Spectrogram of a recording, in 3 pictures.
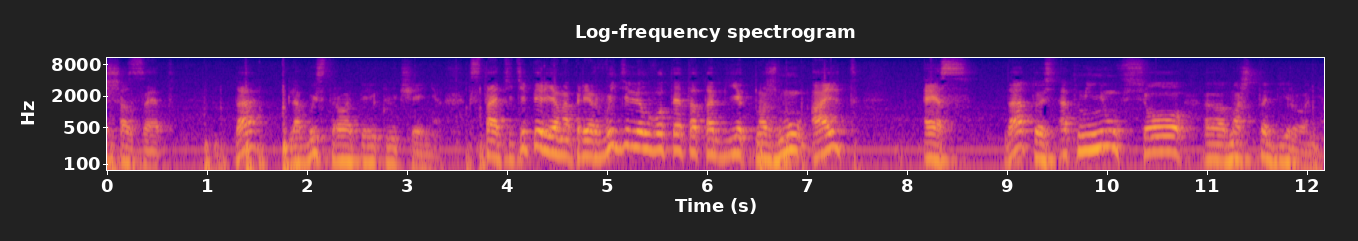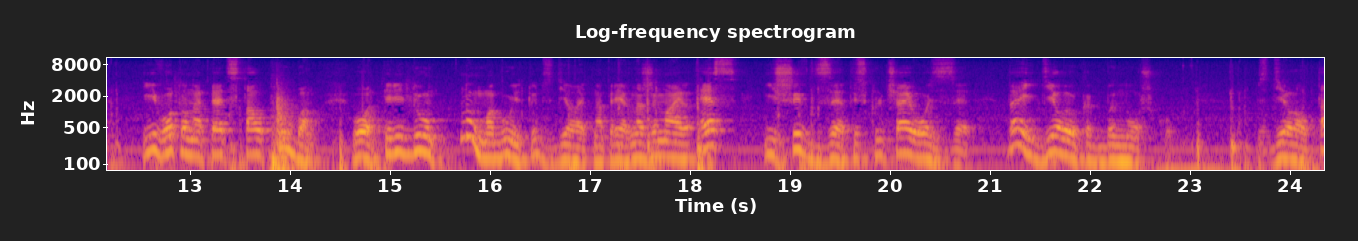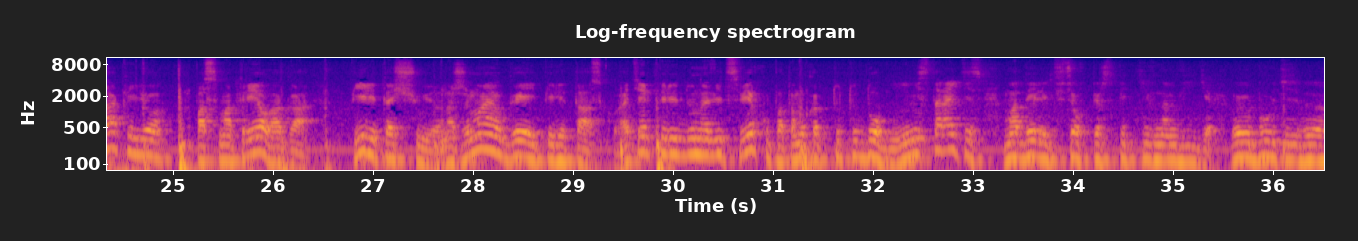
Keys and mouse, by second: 0.3 z, 1.2 z, 1.6 z, 2.0 z, 3.3-4.6 middle drag, 3.8 z, 4.6-7.0 right drag, 12.2 alt+s, 13.0 middle click, 13.7 z, 14.9 KP_1, 17.4 middle click, 18.2 s, 18.4 middle click, 23.6 KP_7, 25.3 KP_1, 26.4 middle click, 27.8 g, 30.0 KP_7, 30.6-32.4 middle drag, 31.4 z.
